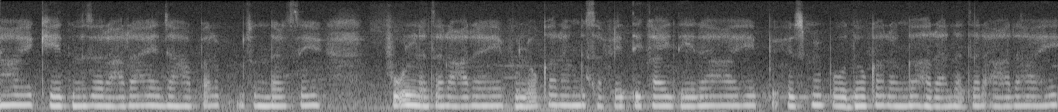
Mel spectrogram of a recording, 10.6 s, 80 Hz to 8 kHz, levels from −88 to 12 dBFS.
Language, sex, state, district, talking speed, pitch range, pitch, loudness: Hindi, female, Uttar Pradesh, Budaun, 185 wpm, 195-205 Hz, 200 Hz, -15 LUFS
